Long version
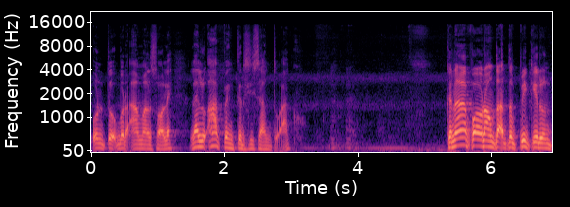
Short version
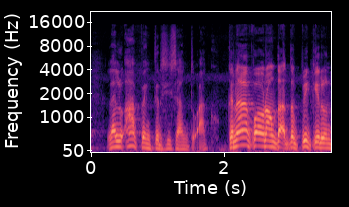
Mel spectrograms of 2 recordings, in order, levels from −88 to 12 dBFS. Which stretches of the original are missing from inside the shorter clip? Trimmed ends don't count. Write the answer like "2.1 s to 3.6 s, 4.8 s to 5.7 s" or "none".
3.1 s to 5.1 s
